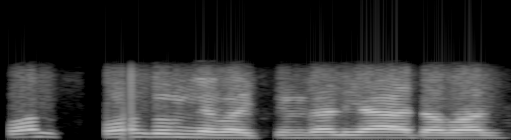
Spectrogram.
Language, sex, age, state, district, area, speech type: Maithili, male, 30-45, Bihar, Sitamarhi, urban, conversation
